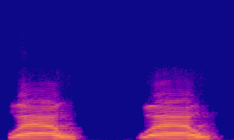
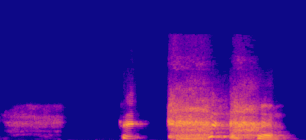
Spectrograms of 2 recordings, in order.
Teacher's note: واو دونوں ہونٹوں کو گول کرنے سے ادا ہوتا ہے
